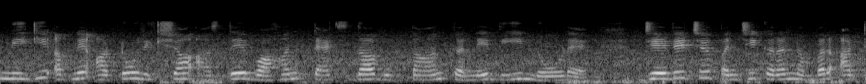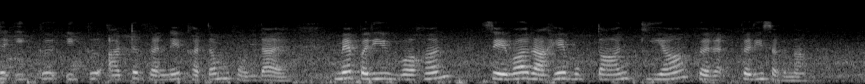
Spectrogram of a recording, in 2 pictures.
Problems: constant background noise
